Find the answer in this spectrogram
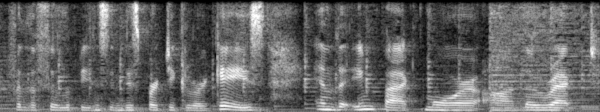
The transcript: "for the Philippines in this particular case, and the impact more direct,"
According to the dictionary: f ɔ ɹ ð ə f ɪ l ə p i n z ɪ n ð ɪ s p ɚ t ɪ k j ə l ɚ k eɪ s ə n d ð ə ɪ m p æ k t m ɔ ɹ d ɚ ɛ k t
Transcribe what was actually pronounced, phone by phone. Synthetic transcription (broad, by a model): f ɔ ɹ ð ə f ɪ l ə p i n s ɪ n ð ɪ s p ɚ t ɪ k j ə l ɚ k eɪ s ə n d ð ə ɪ m p æ k t m ɔ ɹ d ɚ ɛ k t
